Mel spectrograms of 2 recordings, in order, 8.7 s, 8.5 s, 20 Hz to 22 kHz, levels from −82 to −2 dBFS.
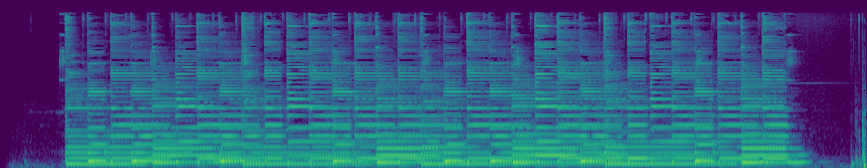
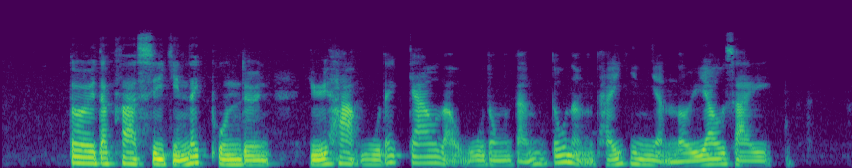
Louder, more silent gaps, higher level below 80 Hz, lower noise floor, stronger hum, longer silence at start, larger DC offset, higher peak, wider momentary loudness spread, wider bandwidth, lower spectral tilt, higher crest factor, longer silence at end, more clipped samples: second, -25 LUFS vs -18 LUFS; neither; about the same, -58 dBFS vs -58 dBFS; second, -57 dBFS vs -61 dBFS; neither; about the same, 0.6 s vs 0.7 s; neither; second, -10 dBFS vs -2 dBFS; second, 3 LU vs 8 LU; first, 17 kHz vs 9.6 kHz; second, -4.5 dB/octave vs -7 dB/octave; about the same, 14 dB vs 16 dB; second, 0 s vs 0.6 s; neither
